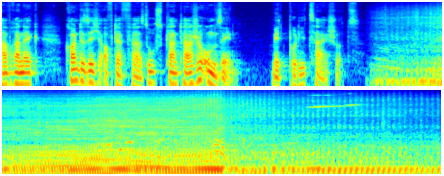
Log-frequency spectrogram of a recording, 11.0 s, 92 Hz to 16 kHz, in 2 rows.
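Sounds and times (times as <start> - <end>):
speech: 0.0 - 5.1, 8.2 - 8.5
old motorcycle engine rumbling in the Colombian jungle: 4.6 - 10.9.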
